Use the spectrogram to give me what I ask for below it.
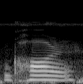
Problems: constant background noise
